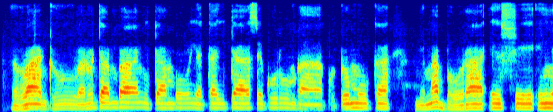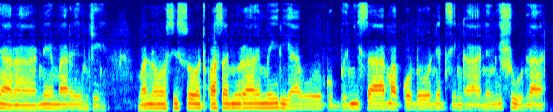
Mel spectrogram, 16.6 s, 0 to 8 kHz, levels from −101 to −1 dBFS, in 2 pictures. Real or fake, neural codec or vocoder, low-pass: fake; codec, 16 kHz, 8 kbps, FreqCodec, smaller model; 7.2 kHz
